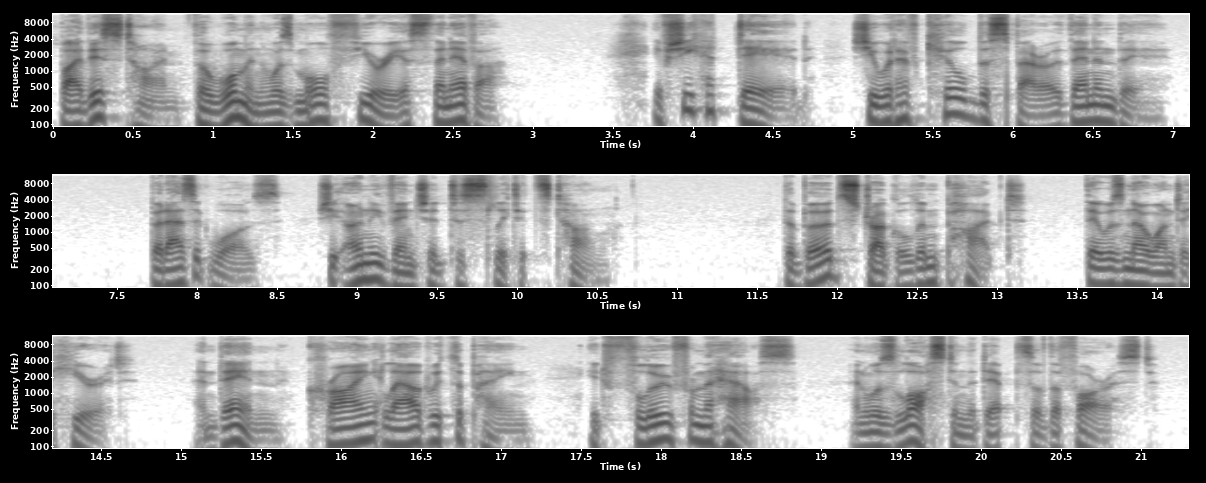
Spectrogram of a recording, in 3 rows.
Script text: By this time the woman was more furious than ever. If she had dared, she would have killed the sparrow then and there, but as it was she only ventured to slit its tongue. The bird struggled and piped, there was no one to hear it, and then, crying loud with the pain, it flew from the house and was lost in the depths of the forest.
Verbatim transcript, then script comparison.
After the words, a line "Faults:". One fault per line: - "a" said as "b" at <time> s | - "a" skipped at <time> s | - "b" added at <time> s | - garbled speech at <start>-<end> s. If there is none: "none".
By this time the woman was more furious than ever. If she had dared, she would have killed the sparrow then and there, but as it was she only ventured to slit its tongue. The bird struggled and piped, there was no one to hear it, and then, crying loud with the pain, it flew from the house and was lost in the depths of the forest.
Faults:
none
